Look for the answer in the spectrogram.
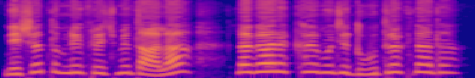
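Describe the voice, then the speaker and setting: A woman voicing a gentle, sentimental, forgiving daughter-in-law in a cartoon moral story. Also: very high-pitched, fairly quick, dry recording, clean studio sound, voice pushed up. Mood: puzzled.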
